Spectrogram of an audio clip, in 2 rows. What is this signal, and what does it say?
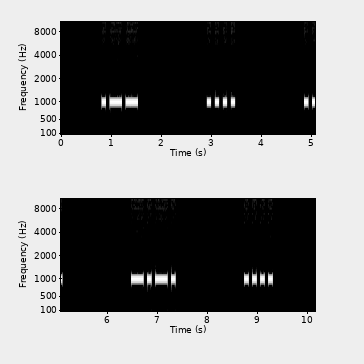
Morse code, heard as a keyed tone, about 15 wpm, spaced as for 5 wpm, 1000 Hz. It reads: WHICH
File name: qotdfiles / 5wpm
